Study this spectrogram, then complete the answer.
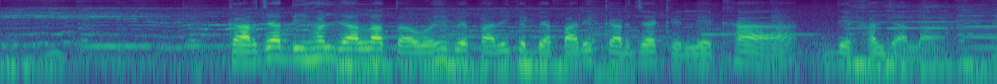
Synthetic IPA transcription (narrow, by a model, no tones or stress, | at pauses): kaɾd͡ʒad̪iɦəld͡ʒalat̪ɔoɦibjapaɾikebjapaɾikaɾd͡ʒakelekʰa | d̪ekʰəld͡ʒala̰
